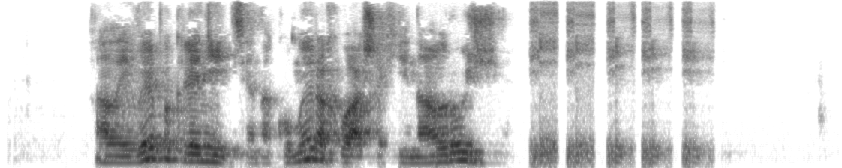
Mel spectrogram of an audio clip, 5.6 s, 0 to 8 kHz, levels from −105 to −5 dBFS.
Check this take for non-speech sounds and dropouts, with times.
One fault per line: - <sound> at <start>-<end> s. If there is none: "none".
- laugh at 3.5-4.8 s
